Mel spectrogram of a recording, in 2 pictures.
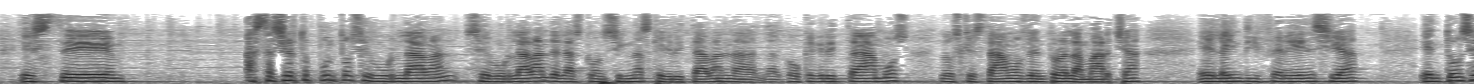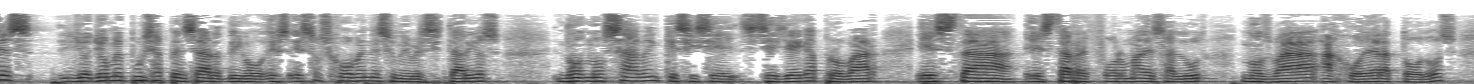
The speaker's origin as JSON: {"language": "Spanish", "town": "Guadalajara", "region": "Jalisco", "country": "Mexico", "said": "como ciudadano tapatío y como ciudadano mexicano"}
